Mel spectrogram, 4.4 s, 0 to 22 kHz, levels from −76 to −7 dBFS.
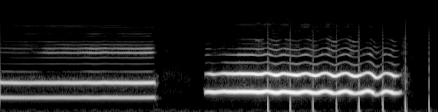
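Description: From 2.68 s until 4.3 s, a steady ticking rides on top of the music, a train of clicks at about 4.3 per second, evenly spaced, around seven in all. Each pop has much the same shape and reaches roughly the level of the music itself. A pulse repeating this regularly is likely interference from nearby equipment or a faulty connection or power supply.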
